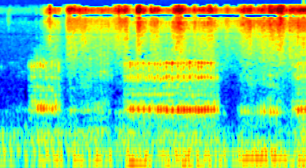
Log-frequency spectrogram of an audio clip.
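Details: Cheetah (Acinonyx jubatus), meow-like call.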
